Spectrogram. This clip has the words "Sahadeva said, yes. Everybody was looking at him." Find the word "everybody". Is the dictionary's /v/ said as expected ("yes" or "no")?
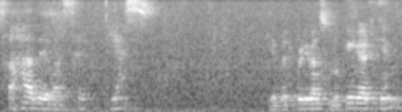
no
